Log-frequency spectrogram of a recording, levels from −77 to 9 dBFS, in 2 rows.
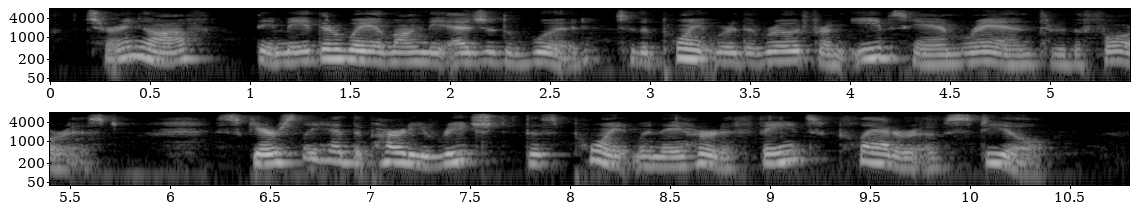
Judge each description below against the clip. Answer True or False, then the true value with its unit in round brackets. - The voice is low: False (175 Hz)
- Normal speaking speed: False (215 wpm)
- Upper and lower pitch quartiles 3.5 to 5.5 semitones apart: True (4.4 semitones)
